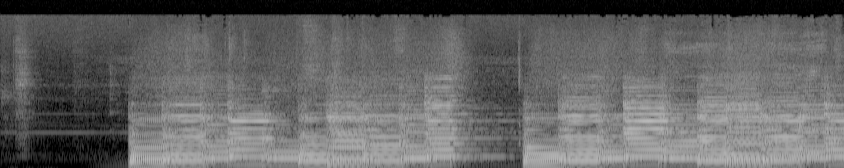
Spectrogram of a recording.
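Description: Digital keyboard in a piano voice playing a song intro of repeated chords over low bass notes. It comes in about a second in, drops out briefly past the middle, then plays a second phrase.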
